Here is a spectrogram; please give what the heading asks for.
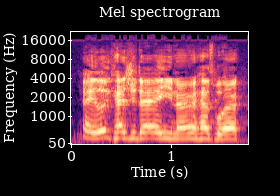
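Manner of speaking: high, loud chirpy small talk; energetic greeting. Retold or imitated. Gym manager asking about his day, energetic. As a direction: pester him with bouncy friendliness. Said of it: "be very energetic".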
